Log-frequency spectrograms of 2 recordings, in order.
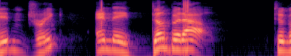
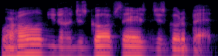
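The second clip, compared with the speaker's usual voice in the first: much softer, low and tender; gentle wake-up; 7 semitones lower, 13 dB quieter than usual. Retold or imitated. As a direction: coax a sleeping kid awake softly. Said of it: "I'm just like".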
